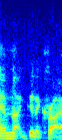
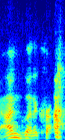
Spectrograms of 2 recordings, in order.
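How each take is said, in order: First: Said in the usual way. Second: Admits defeat with a wet laugh; laughing through tears. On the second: Real, not acted. Mother giving in to tears at son's memorial, laughing. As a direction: let the laugh break in on the last word.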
